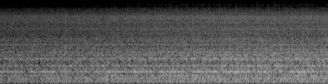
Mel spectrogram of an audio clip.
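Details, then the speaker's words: 2004 Toyota Tacoma V6, 5-speed 4WD, 260k miles, likely original timing belt, P2111 limp-home history: warm engine, steady even idle hum with soft regular pulse around 730 rpm, no knocks or misses; normal warm idle. "p smooth smooth Toyota I think it's still running in the original timing belt believe it or not"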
